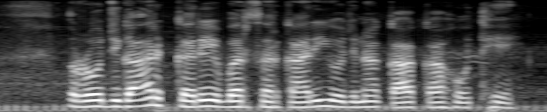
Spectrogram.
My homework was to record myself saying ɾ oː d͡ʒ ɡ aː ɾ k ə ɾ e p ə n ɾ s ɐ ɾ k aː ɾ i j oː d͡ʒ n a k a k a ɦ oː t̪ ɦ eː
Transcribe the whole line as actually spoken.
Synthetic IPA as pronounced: ɾ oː d͡ʒ ɡ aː ɾ k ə ɾ e b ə ɾ s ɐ ɾ k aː ɾ i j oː d͡ʒ n a k a k a ɦ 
